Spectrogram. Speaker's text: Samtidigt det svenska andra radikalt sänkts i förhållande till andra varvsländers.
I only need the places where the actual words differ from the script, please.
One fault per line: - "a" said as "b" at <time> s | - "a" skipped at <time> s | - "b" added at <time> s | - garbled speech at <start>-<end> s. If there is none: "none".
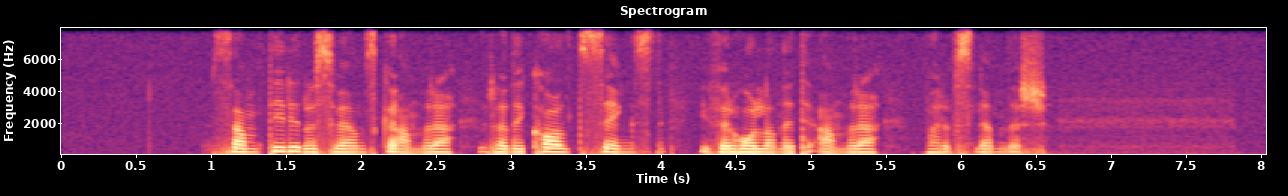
none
